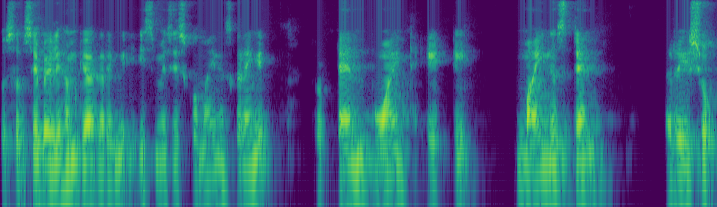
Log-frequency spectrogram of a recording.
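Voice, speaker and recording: A man teaching an exam-prep math lesson, explaining each step slowly and dictating a word problem. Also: on the low side.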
